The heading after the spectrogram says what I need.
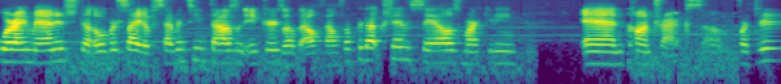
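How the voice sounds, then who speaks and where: With an American accent, a woman speaks at a moderate pace and a fairly high pitch in a bright, sharp tone. Her intonation is monotone and flat, while her loudness swings widely. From Navajo Nation, US Southwest. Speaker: agricultural extension agent. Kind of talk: conference presentation. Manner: hesitant with frequent ums. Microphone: very quiet audio, volume fading.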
